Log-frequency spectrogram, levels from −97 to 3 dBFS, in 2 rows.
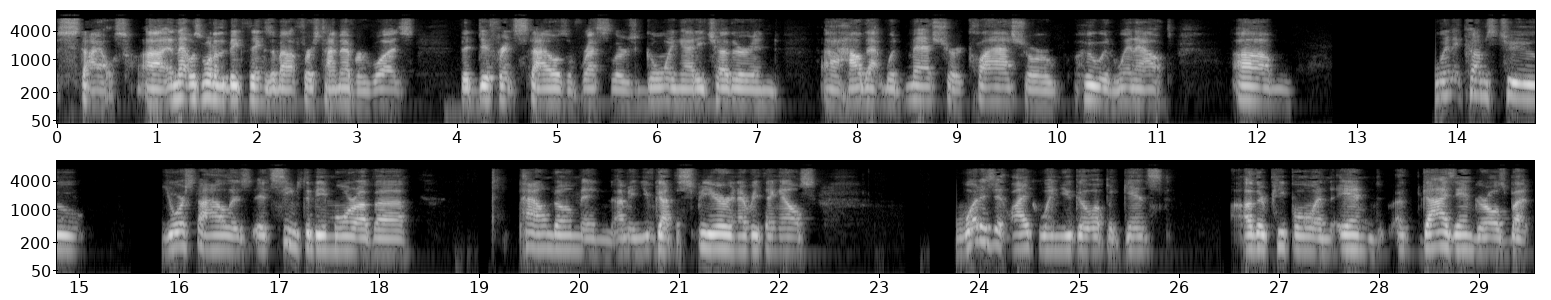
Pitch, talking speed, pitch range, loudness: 135 Hz, 165 wpm, 120-145 Hz, -24 LUFS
